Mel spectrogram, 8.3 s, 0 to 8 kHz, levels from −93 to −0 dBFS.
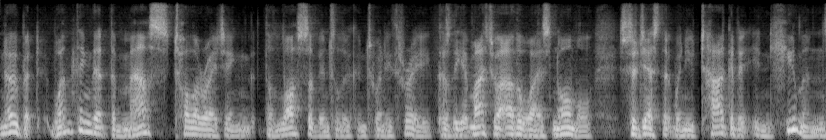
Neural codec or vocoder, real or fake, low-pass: vocoder, 24 kHz, 100 mel bands, Vocos; fake; 7.2 kHz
